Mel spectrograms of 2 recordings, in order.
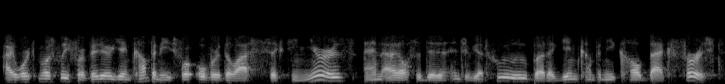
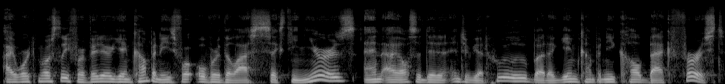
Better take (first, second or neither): second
